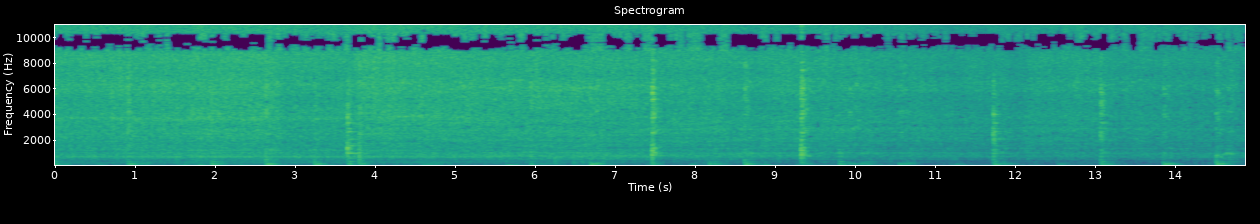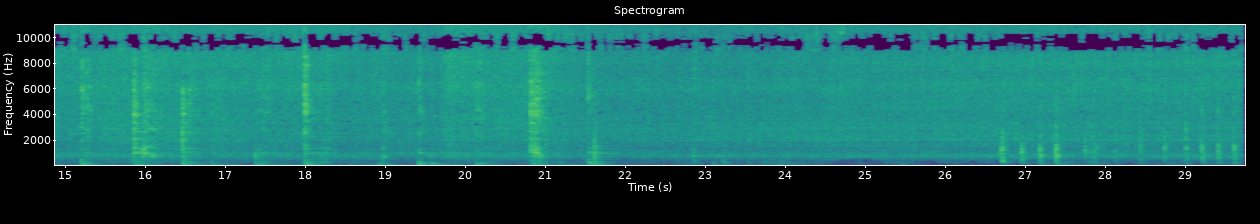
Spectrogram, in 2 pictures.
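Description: Soybeans and green beans sizzling as they stir-fry in a wok, with a metal ladle scraping and knocking against the pan at irregular intervals. The sizzle quietens after about twenty seconds.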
